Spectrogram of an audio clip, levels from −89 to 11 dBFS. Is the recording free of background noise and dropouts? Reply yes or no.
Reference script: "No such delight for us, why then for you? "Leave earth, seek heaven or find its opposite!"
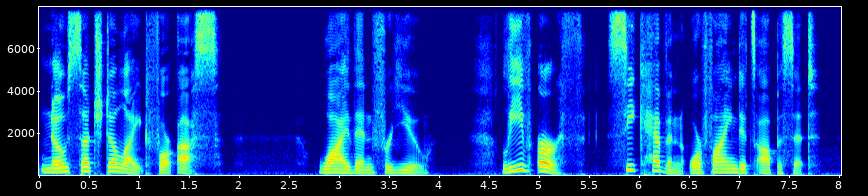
yes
